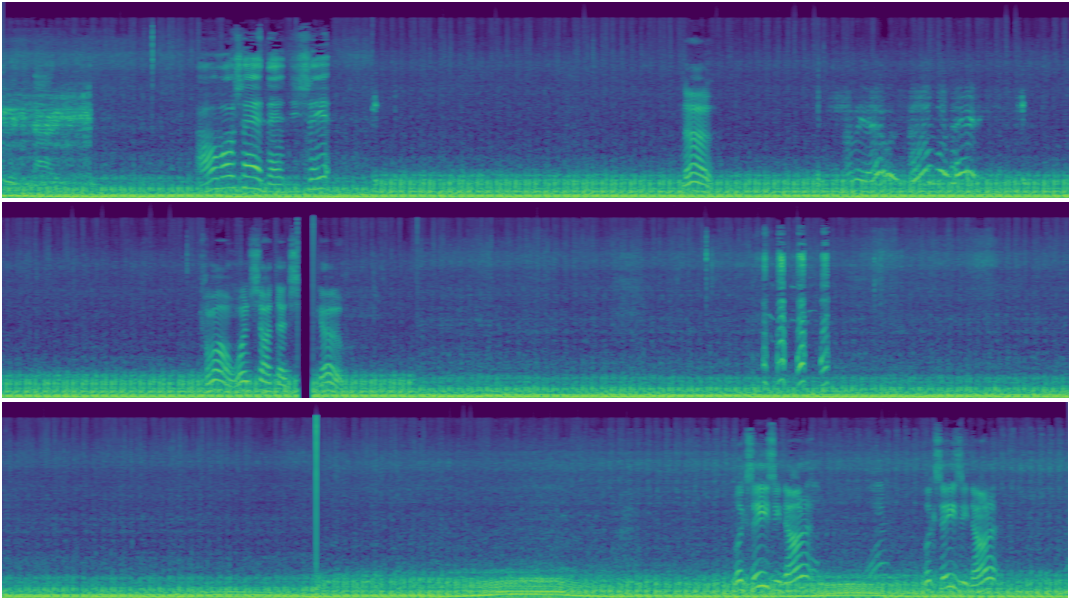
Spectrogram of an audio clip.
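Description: Polaris RZR side-by-side's engine running steadily at low revs, heard from inside the open cab as it crawls over rocks, with one brief rise and fall in engine pitch near the end.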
